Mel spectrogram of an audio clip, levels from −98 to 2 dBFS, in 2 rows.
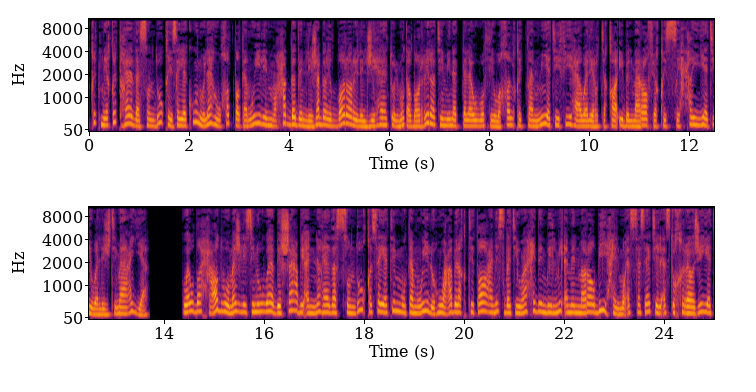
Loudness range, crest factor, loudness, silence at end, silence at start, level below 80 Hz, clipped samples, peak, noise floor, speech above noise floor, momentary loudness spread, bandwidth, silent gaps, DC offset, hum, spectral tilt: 2 LU; 16 dB; -23 LUFS; 0 s; 0.05 s; -66 dBFS; under 0.1%; -8 dBFS; under -90 dBFS; over 67 dB; 5 LU; 10.5 kHz; 13.72-14.34 s; under 0.1%; none; -5.5 dB/octave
